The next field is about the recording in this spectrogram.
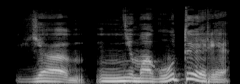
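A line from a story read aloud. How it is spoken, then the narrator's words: Mumbling. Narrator (Russian): промямлил герцог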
